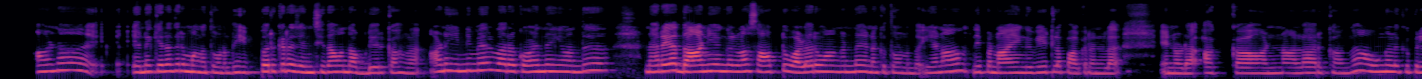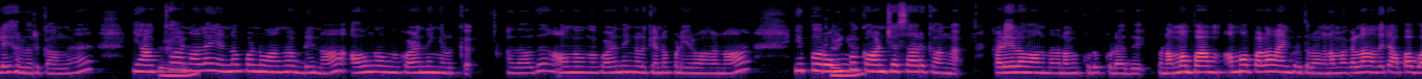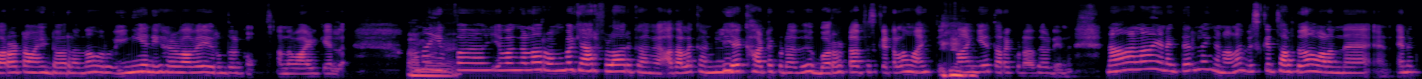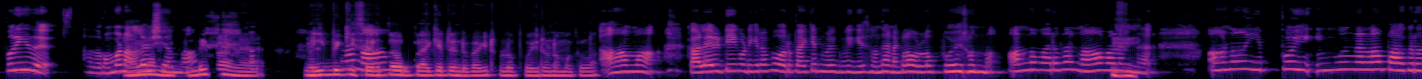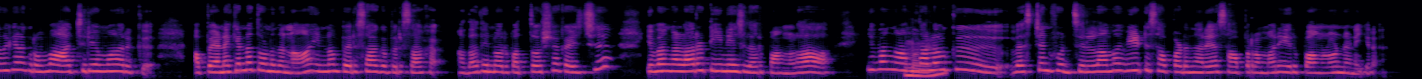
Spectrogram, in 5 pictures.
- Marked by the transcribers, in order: in English: "ஜென்ஸி"; inhale; inhale; inhale; lip smack; inhale; in English: "கான்ஷியஸ்"; tsk; inhale; in English: "கேர்ஃபுல்‌லா"; chuckle; inhale; tsk; inhale; inhale; chuckle; inhale; inhale; inhale; in English: "வெஸ்டர்ன்ஃபுட்ஸ்"
- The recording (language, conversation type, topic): Tamil, podcast, ஒரு ஊரின் உணவுப் பண்பாடு பற்றி உங்கள் கருத்து என்ன?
